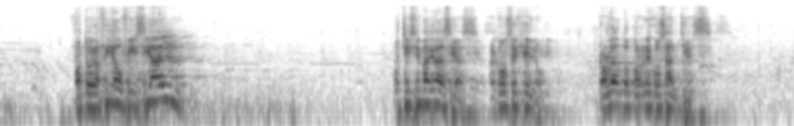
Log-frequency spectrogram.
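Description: A man speaks loudly through a loudspeaker outdoors, in short bursts.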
